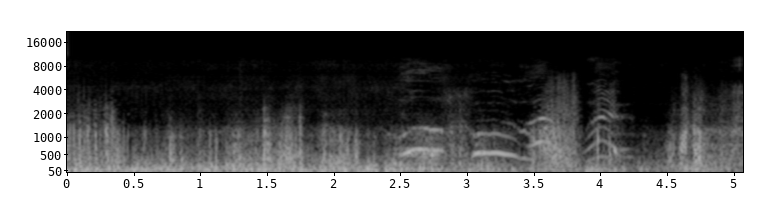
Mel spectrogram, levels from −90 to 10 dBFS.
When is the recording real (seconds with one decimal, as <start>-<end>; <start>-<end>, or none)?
0.0-0.7; 3.1-4.1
